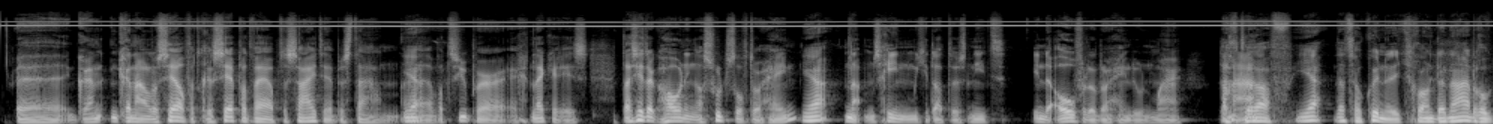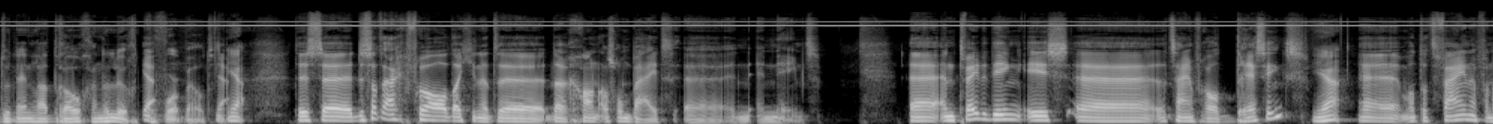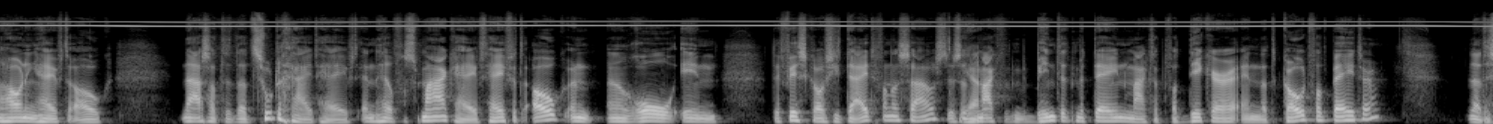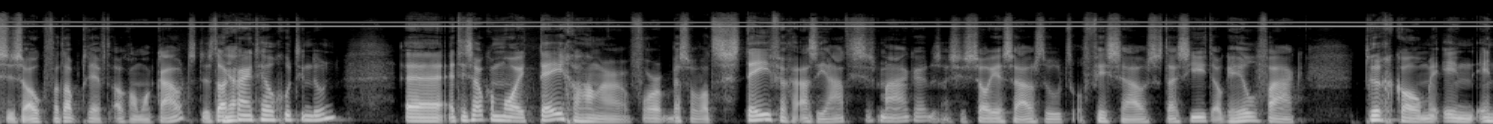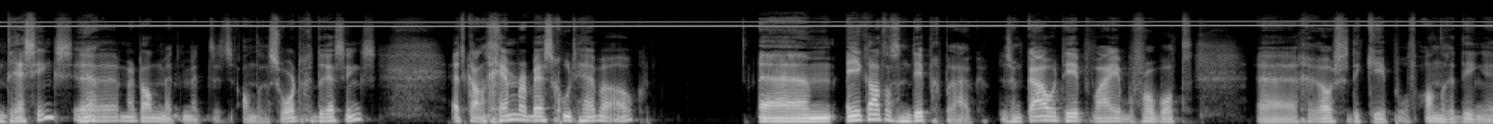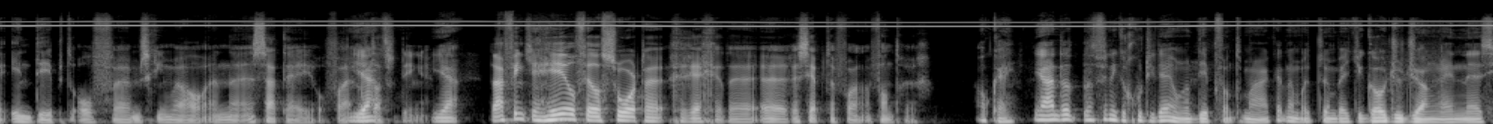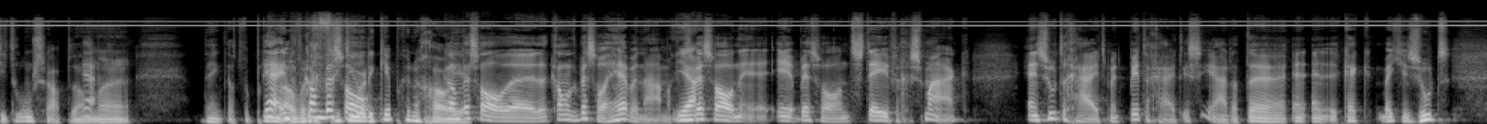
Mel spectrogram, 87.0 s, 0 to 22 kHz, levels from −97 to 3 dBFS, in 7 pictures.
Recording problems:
high-pitched whine; loud; throughout; 9.5 kHz, 6 dB below the speech

